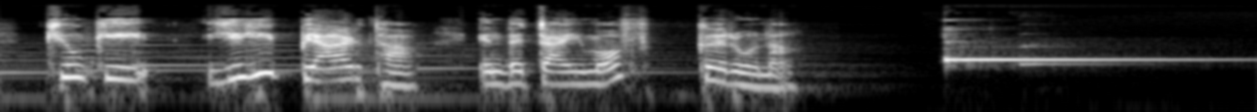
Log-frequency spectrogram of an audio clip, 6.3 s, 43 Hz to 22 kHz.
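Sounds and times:
speech: 0.3s - 4.1s
home doorbell chiming: 4.7s - 6.2s.

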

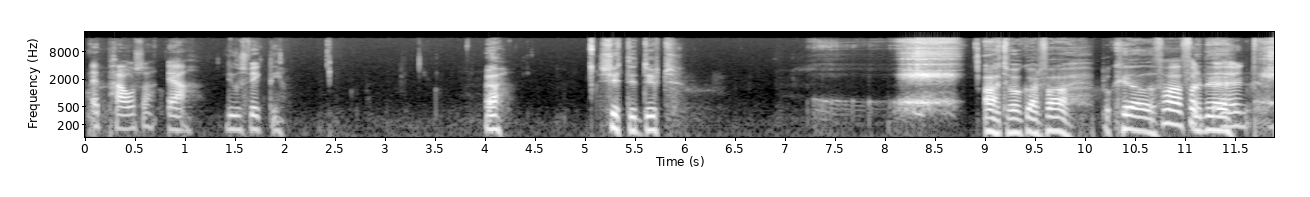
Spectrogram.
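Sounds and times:
speech: 0.0s - 2.1s, 4.0s - 4.3s, 5.2s - 6.0s, 8.1s - 11.8s
loud nasal snort sniffing something up the nose: 7.3s - 8.8s, 11.7s - 11.8s.

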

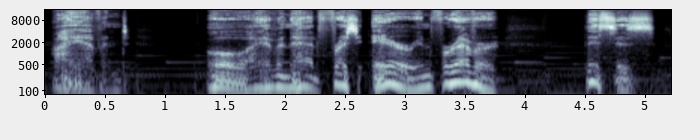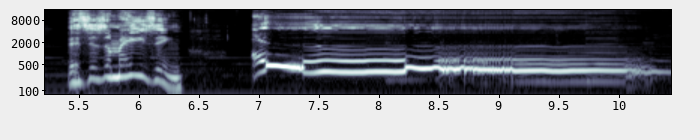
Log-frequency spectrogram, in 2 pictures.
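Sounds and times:
speech: 1.4s - 8.6s
giant dog howling: 7.0s - 10.4s.

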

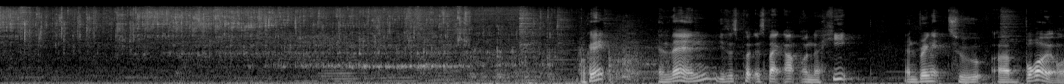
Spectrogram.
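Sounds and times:
water running from a tap into a pan: 0.0s - 5.3s
speech: 5.8s - 10.6s.

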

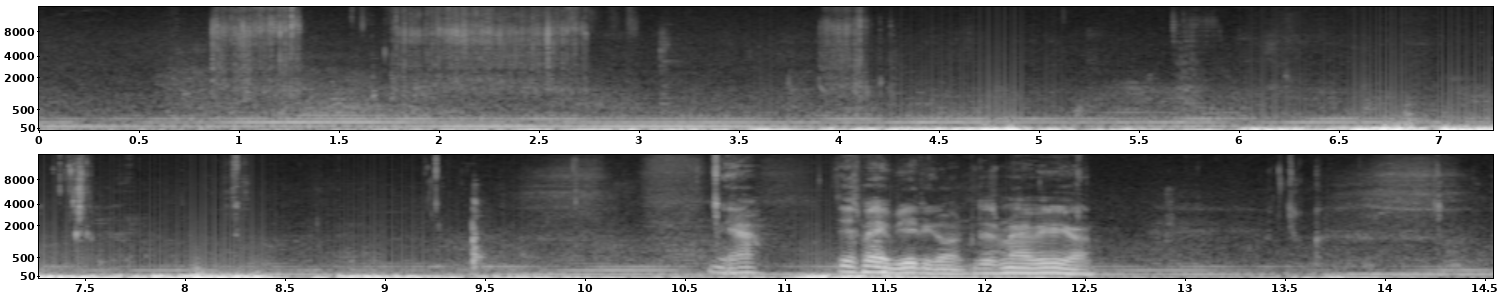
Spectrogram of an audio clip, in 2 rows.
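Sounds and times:
constant low hum: 0.0s - 14.5s
loud chewing of crunchy food: 0.6s - 4.3s, 7.3s - 8.4s, 13.4s - 14.5s
speech: 10.7s - 12.7s.

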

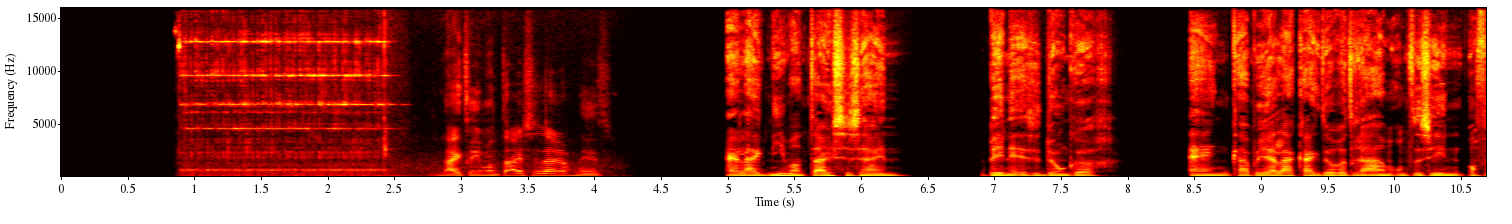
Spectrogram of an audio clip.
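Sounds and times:
electric doorbell ringing at a house on the outskirts of a village: 0.9s - 2.6s
speech: 2.8s - 4.2s, 5.0s - 10.6s.

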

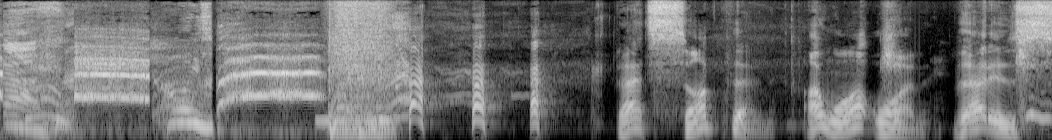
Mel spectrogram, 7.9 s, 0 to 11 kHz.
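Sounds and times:
speech: 0.0s - 2.0s, 3.0s - 7.8s
screaming hairy armadillo defensive scream: 0.0s - 2.8s.

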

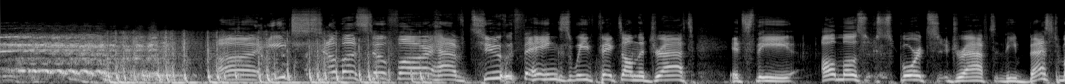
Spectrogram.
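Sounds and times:
horse neighing: 0.0s - 3.5s
speech: 3.6s - 10.6s.

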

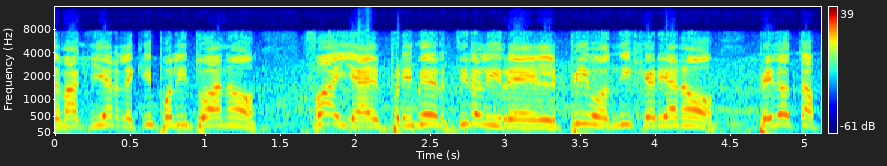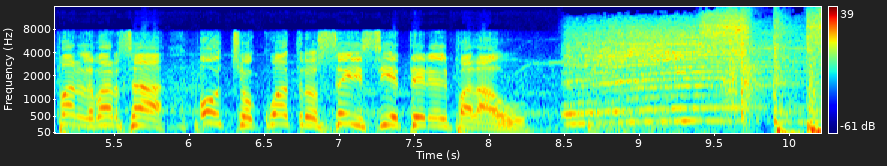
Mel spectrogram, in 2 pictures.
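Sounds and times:
speech: 0.0s - 9.0s
basketball arena siren at a game: 8.5s - 10.1s.

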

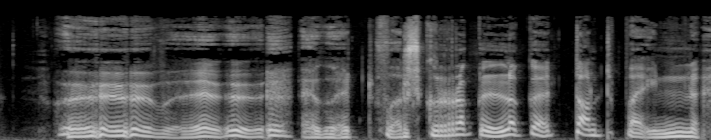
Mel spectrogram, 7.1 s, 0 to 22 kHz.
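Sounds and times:
speech: 0.6s - 2.4s, 4.3s - 7.1s
storyteller imitating a crying hippo: 0.6s - 3.2s.

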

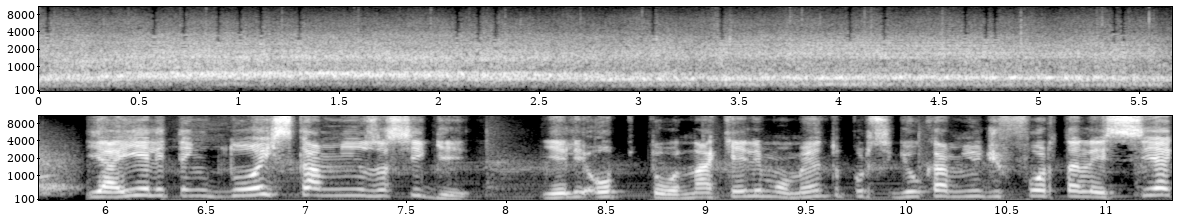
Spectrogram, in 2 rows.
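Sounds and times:
large stadium crowd chanting a tribute in unison: 0.0s - 5.9s
speech: 5.9s - 11.3s.

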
